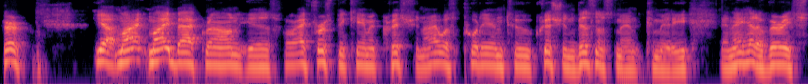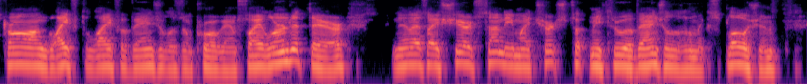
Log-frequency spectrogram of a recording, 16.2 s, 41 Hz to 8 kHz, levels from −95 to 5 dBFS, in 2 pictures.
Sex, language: male, English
